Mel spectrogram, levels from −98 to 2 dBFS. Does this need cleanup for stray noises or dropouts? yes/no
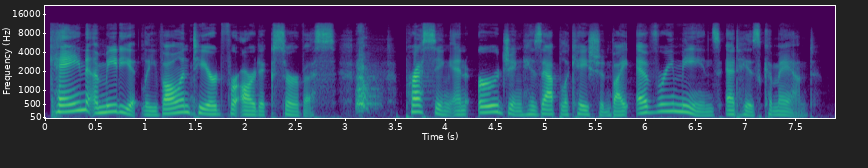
yes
